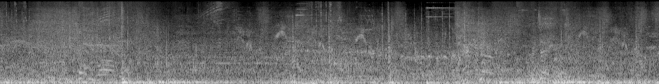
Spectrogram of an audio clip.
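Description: Bombarda explosion spell in Hogwarts Legacy combat, a loud, dense booming blast filling the whole stretch amid continuous battle noise.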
